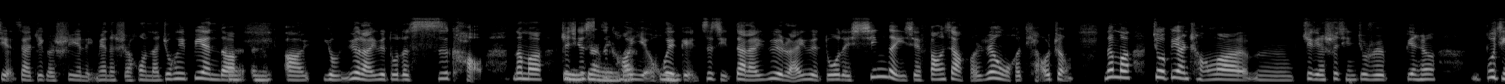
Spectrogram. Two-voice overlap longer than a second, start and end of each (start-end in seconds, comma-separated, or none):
5.6-6.8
